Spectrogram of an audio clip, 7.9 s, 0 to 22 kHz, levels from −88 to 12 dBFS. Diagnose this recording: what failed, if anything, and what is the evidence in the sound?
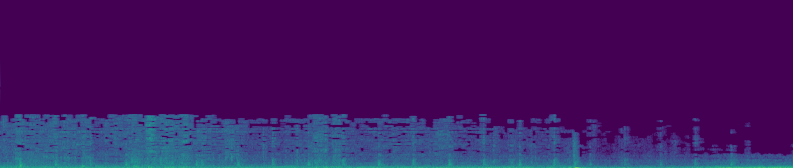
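The codec stage is the problem: the whole clip has the dull, smeared character of heavy AAC compression, with nothing above 7 kHz and a warbly, fizzy texture on sustained sound. That's likely a starved AAC-LC encoder, which fits a bitrate around 16 kbps.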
